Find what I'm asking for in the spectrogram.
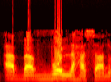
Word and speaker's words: ابوالحسن: آیا میگم جا ابول حسن واو رو تلفظ میکنم؟ نه، واو در تلفظ من میفته، میشه ابول حسن، چنده این واو بیچاره نیست، ابول حسن.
